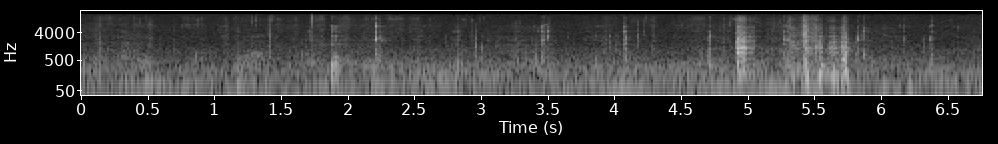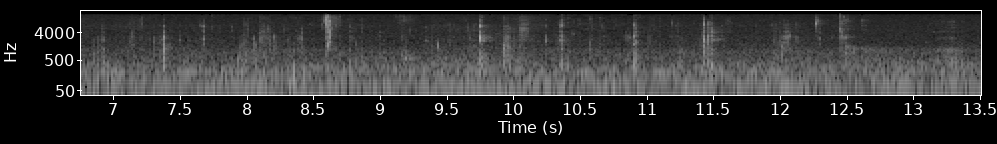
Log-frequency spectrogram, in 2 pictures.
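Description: Close-miked eating: biting into and chewing a doner wrap in soft flatbread, with scattered small wet clicks and mouth sounds. A few louder clicks come about five seconds in, and there is a sip of water near the end.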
